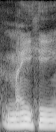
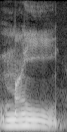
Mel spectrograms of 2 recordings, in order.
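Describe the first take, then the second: First: The surname is said with an English-style pronunciation. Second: The surname is said with a French-style pronunciation. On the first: This is how outsiders say the name. The speaker calls it wrong. "we don't pronounce it Mayhe in Guernsey" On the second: This is how the family says the name in Guernsey. The speaker calls it right. "We pronounce it Mailly. ... it's French, Norman French"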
